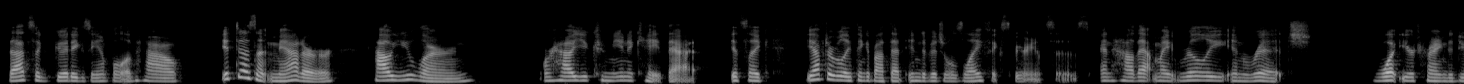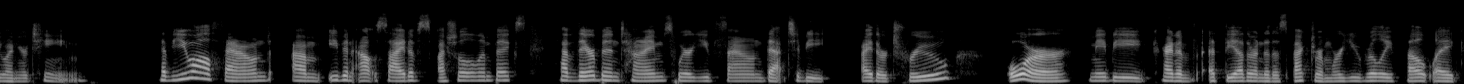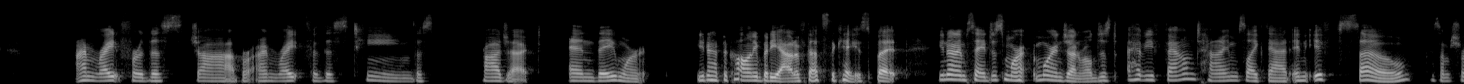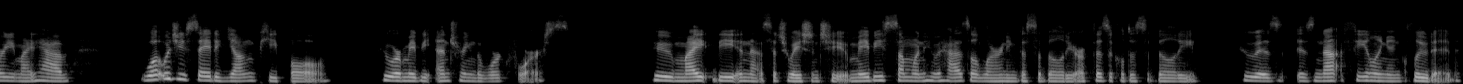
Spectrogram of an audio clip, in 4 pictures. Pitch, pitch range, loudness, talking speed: 170 Hz, 155-185 Hz, -29 LUFS, 175 wpm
